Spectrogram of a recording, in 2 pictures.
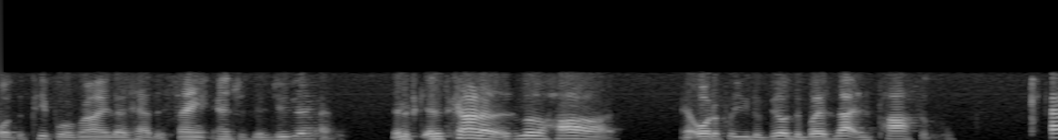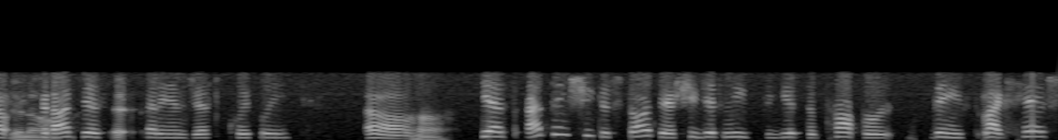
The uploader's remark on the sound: Featured guests and call ins from A-List Enterprises and Jente' Enterprises.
